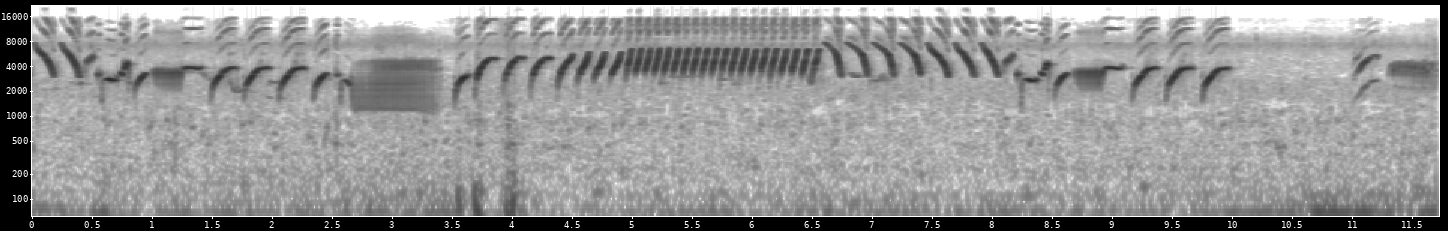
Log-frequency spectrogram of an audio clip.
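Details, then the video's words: Canary singing a varied, sharp song. Bursts of sweeping notes are mixed with short buzzy blocks and a long rapid trill, followed by more arched whistles and a brief pause. "Masteran KENARI GACOR"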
